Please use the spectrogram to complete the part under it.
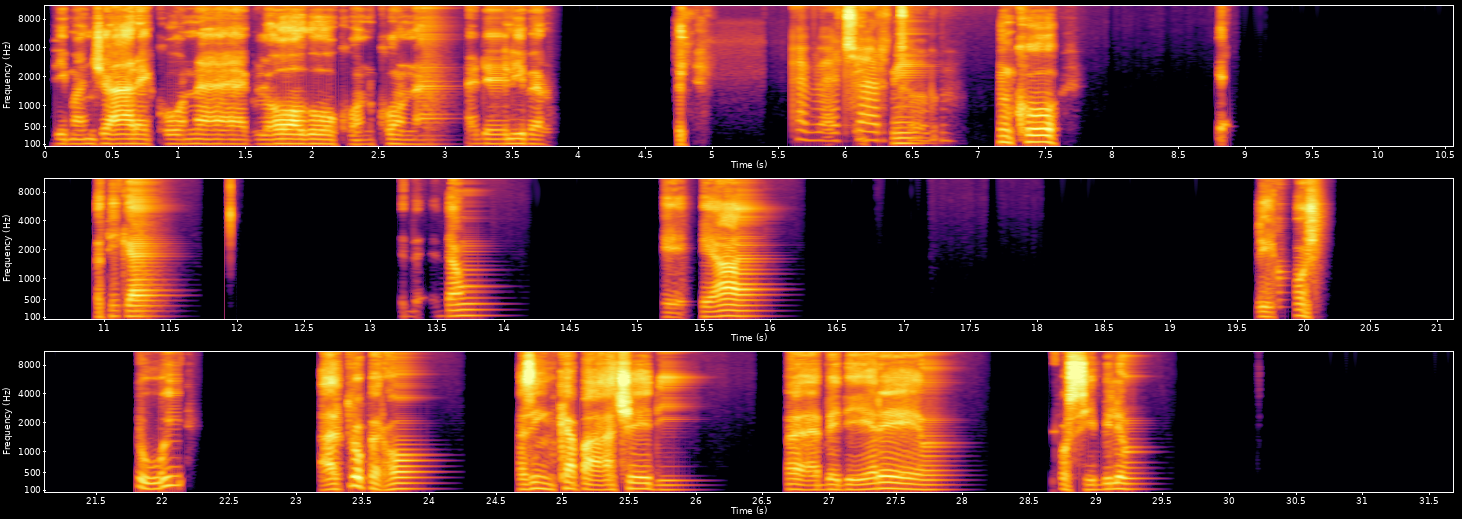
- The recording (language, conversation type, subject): Italian, advice, Come vivi l’esaurimento dovuto alle lunghe ore di lavoro in una startup?
- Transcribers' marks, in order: distorted speech; other background noise; unintelligible speech; tapping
